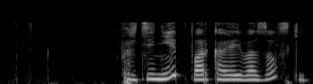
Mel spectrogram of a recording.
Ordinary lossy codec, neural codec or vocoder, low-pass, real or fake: none; vocoder, 44.1 kHz, 128 mel bands every 512 samples, BigVGAN v2; 7.2 kHz; fake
